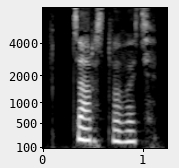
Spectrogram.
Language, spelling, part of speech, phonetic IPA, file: Russian, царствовать, verb, [ˈt͡sarstvəvətʲ], Ru-царствовать.ogg
- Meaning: to reign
